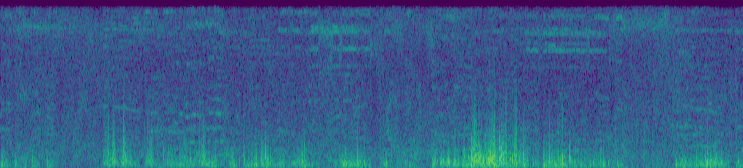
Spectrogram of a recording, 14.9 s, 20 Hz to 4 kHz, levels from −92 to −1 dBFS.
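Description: From 0.23 to 3.26 s, 4.46 to 4.85 s and 5.78 to 8.63 s, the sender's voice detector likely switched on and off repeatedly. The sound is chopped by the voice detector, with about 1.6 s, 0.18 s and 1.4 s replaced by comfort noise. From 10.76 to 10.85 s the detector likely mistook the sound for background and stopped sending. This sound dropped by the voice detector gives way to 90 ms of steady comfort noise. From 11.72 to 13.49 s the switching is likely back, chopping the sound again with about 1.3 s swapped for comfort noise. From 14.60 to 14.72 s another drop, likely the detector again, puts 120 ms of comfort noise in place of the sound. All of this comes through a narrowband call path with nothing above 4 kHz.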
